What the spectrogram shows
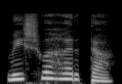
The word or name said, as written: ವಿಶ್ವಹರ್ತ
